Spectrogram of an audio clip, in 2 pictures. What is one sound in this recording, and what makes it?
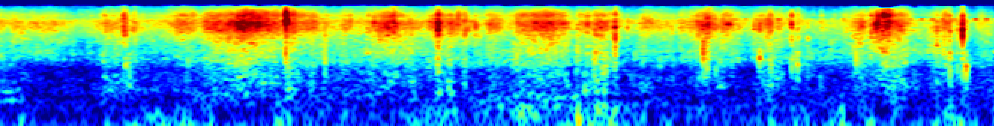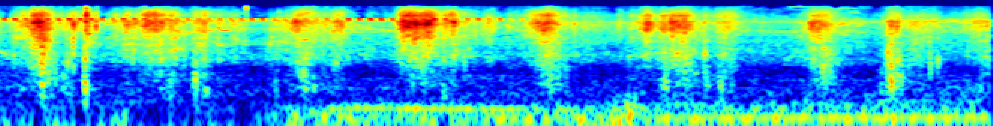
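Tall weeds rustle and brush as someone pushes through them.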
